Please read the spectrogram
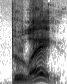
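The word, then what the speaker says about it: Boule: It's Bivens, and I also say I've spoken to counsel for the respondent in Egbert versus Boole, and they've informed me that it is pronounced Boole. – Boole.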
